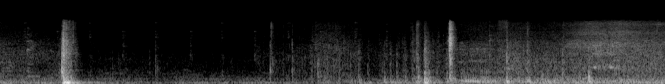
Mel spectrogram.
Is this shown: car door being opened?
yes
